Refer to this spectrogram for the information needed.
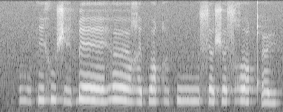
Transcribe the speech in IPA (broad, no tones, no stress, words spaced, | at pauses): ðˤṳkexuʃɛ̤ ɓɛː ɦœː ʁepo qṳpuː sœʃœsʁo qʼy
